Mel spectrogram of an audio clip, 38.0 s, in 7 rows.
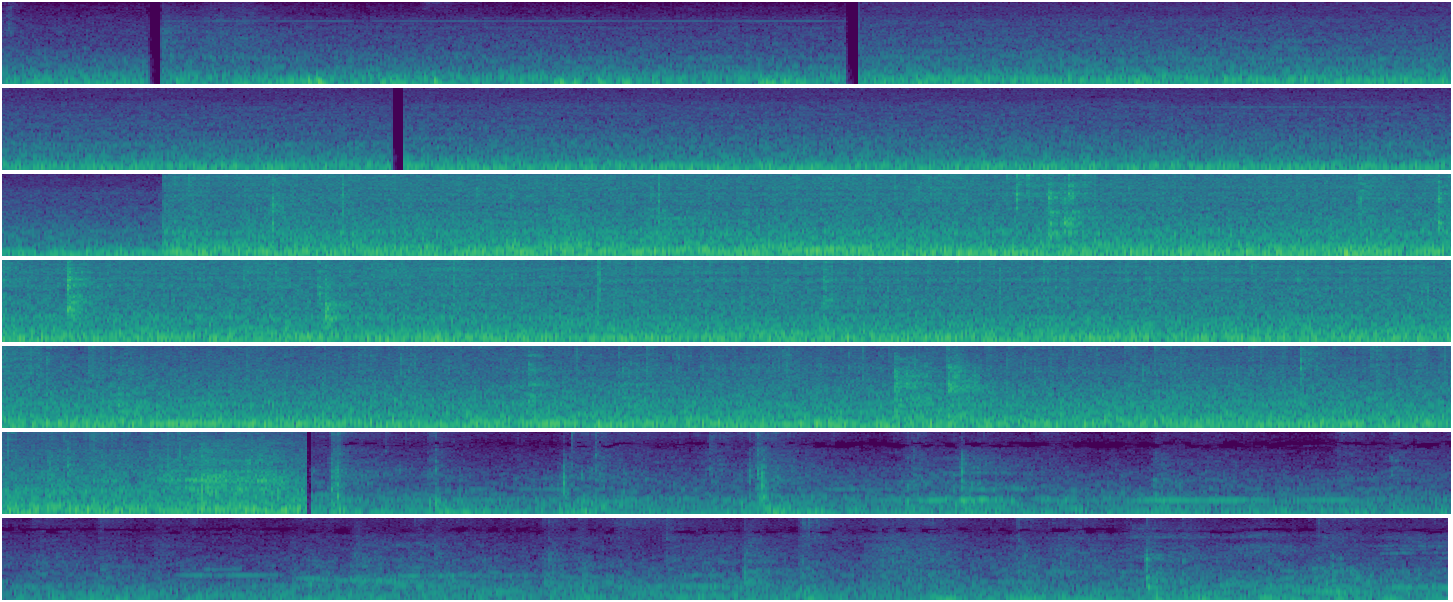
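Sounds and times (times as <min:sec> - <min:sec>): steady low hum: 0:00.0 - 0:38.0
meat sizzling on a grill: 0:11.5 - 0:28.3
metal tongs clicking on grill: 0:14.2 - 0:15.2, 0:15.9 - 0:17.8.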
